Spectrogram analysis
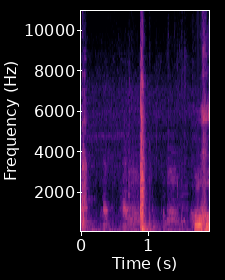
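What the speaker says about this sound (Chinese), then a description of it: "我把鸡给它放出来，让它在外面待一会儿" Backyard chickens are let out of their coop, with a sharp clatter from the coop door and scattered clucking nearby, while soft voices murmur in the background.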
